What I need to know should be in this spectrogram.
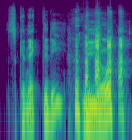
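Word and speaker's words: Synecdoche, New York: No, sorry, I'm going to pronounce it correctly. Schenectady, New York.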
